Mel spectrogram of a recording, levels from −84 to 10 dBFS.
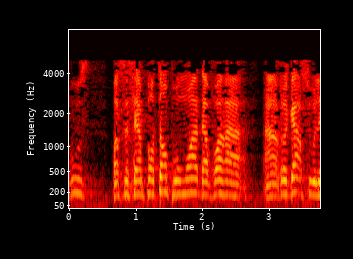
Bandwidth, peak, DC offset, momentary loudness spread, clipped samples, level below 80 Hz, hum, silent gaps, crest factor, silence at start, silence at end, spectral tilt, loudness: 5.2 kHz; -6 dBFS; under 0.1%; 11 LU; under 0.1%; -60 dBFS; none; none; 20 dB; 0 s; 0 s; -9.5 dB/octave; -26 LUFS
